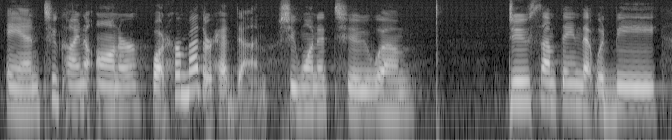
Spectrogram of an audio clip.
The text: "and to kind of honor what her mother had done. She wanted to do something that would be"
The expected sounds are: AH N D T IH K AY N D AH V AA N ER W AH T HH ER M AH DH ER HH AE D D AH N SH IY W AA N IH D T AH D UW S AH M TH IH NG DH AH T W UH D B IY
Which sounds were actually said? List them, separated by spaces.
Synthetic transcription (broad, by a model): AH N T IH K AY N D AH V AA N ER W AH T HH ER M AH DH ER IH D D AH N SH IY W AA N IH D T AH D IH S AH M TH IH NG DH AH T W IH D B IY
